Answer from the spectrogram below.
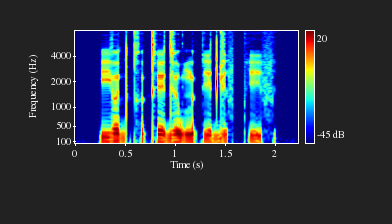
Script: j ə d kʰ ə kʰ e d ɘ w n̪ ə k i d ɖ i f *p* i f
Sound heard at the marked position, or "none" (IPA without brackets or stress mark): pʰ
